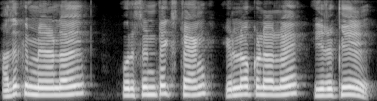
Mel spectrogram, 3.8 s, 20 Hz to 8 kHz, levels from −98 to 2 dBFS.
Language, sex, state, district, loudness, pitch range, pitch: Tamil, male, Tamil Nadu, Nilgiris, -12 LUFS, 210-235 Hz, 220 Hz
